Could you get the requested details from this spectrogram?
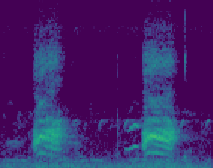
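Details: Two harsh, broad caws from crows fighting for food, one and a half seconds apart, with a short fainter call just before the second.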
